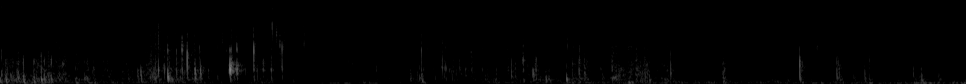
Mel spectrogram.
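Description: A white textured plastic foam bath pillow is scratched along its side with long nails, then tapped on the front with fingertips while it lies flat. Dense crinkly scratching in the first few seconds gives way to a string of quiet, short, dry taps with almost no ring.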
